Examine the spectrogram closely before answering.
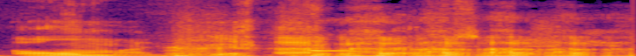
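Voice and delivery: slow, drawn-out oh my gosh through a laugh; slow laughing groan of disbelief. Retold or imitated. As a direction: laugh it out in mock horror. Reacting to a man hitting on him.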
